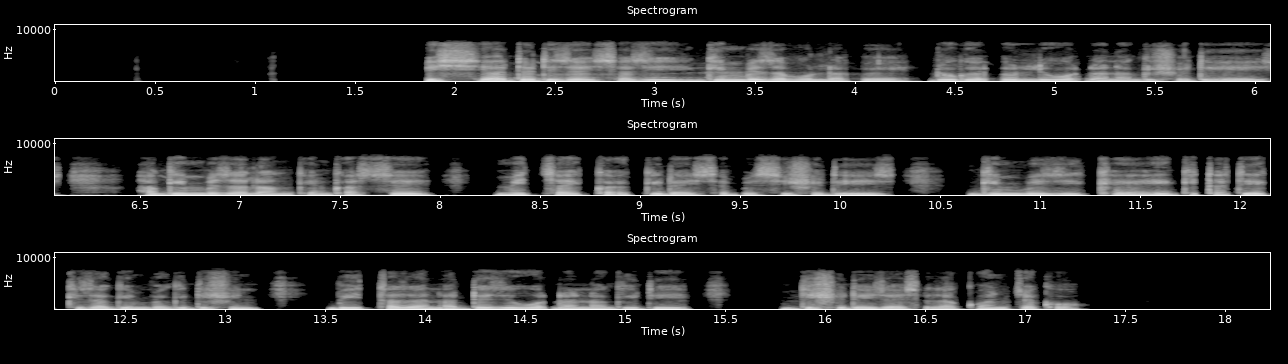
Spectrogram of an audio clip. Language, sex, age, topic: Gamo, male, 25-35, government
